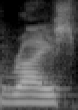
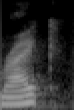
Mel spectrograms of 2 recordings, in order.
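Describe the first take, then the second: First: The name is said in its owner's original way. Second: The name is said in the usual common way. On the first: This is how the man himself said his name. "that is how he pronounced his name" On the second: This is how most people say the name. "Most people say Wilhelm Reich"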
